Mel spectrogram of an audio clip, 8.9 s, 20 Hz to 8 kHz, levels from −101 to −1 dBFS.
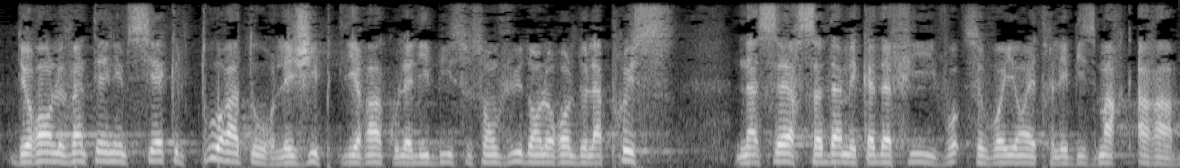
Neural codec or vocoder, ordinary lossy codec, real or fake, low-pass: none; none; real; 7.2 kHz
